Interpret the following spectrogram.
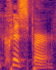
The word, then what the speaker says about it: CRISPR: yeah well get the CRISPR a little crisper yeah it's spelled just like it sounds Chris it's all I have there's no II see our i spr now it's called the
